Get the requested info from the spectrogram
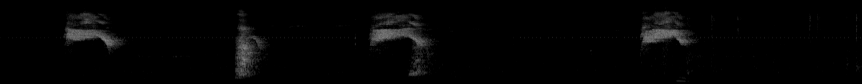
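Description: Feral pigeons giving high-pitched squeaking calls: three calls of about half a second each, roughly three seconds apart, each dropping in pitch at the end, with a shorter squeak sweeping down in between.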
